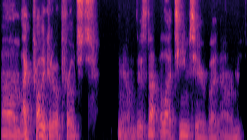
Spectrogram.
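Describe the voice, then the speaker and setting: A man's voice: sits low, lively intonation, moderate pace, a little mellow. A man co-hosting a podcast in casual chat, laid-back and rambling with many fillers. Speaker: podcast co-host.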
